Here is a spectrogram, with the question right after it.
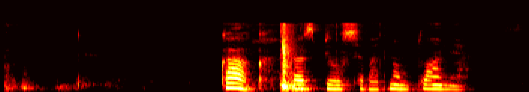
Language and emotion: Russian, neutral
